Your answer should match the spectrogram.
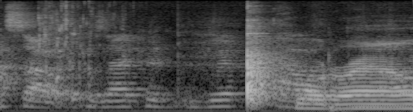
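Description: Glassware and bar tools clinking on a counter while a cocktail is being made, with one sharp clink a little over a second in.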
